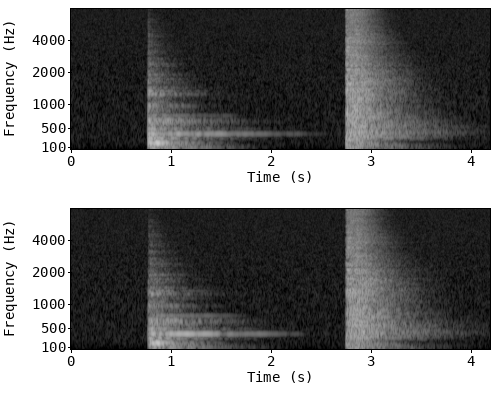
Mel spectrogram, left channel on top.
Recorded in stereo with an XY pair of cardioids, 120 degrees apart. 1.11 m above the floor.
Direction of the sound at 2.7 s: 60° left.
